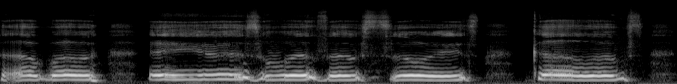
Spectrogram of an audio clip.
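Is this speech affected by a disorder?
Yes: ALS; treated at Mayo Clinic in Rochester, stem cell research program, progression possibly slowed; progressed in some ways, no recent progression, awaiting drug pending FDA approval; talking more difficult, facial muscles weaker.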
